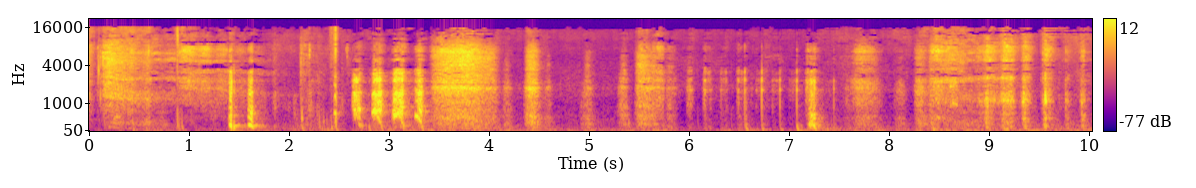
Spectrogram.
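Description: A person laughing breathlessly: wheezy, gasping bursts of laughter that come in short irregular fits.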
